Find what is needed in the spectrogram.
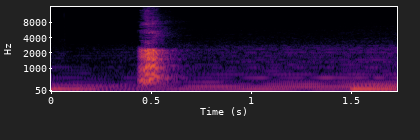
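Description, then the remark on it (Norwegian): A single sharp dog bark rings out, short and fairly loud, over a low steady hum, followed by near silence. “hvem vil dere ha til konge her? Trillen min eller hunden min?”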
